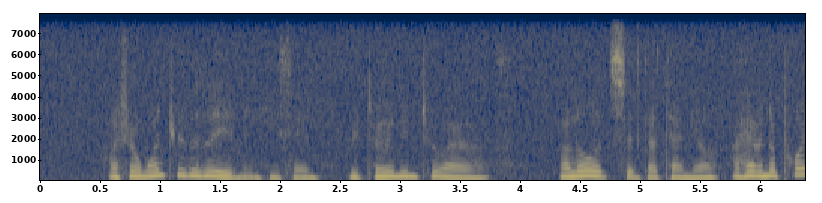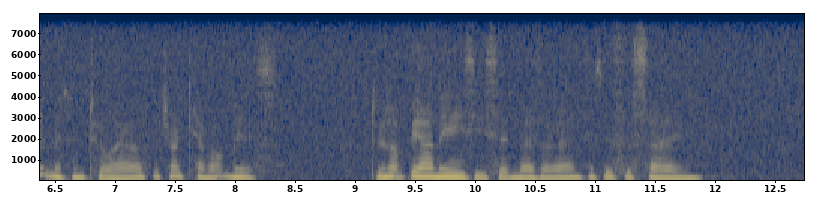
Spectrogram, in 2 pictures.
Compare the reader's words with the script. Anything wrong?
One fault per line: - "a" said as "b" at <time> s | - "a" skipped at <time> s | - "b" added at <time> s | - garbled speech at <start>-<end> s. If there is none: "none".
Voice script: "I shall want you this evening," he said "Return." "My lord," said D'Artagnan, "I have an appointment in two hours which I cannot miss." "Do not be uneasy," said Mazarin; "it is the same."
- "in two hours" added at 3.0 s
